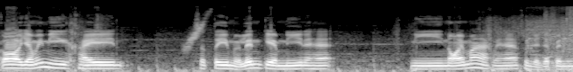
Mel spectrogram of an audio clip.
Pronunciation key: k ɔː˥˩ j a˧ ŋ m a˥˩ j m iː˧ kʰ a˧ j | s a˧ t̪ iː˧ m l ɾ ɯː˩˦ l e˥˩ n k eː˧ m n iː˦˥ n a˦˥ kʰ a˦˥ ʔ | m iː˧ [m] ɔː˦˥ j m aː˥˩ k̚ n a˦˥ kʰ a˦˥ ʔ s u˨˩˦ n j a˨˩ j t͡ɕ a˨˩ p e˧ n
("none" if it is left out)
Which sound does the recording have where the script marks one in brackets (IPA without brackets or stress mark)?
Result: n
